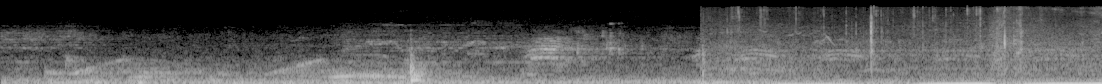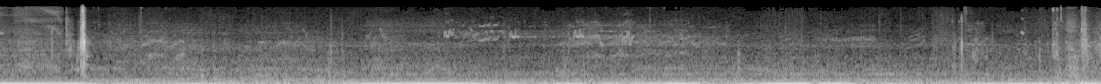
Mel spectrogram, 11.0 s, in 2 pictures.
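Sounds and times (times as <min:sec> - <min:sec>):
birds calling: 0:01.7 - 0:11.0
sharp clicks: 0:03.5 - 0:06.2.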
